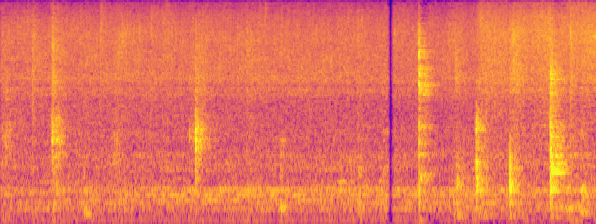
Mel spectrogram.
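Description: Rice frying in a pan and being scooped, with a continuous hissing sizzle broken by occasional scraping strokes, close and steady with no voices.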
